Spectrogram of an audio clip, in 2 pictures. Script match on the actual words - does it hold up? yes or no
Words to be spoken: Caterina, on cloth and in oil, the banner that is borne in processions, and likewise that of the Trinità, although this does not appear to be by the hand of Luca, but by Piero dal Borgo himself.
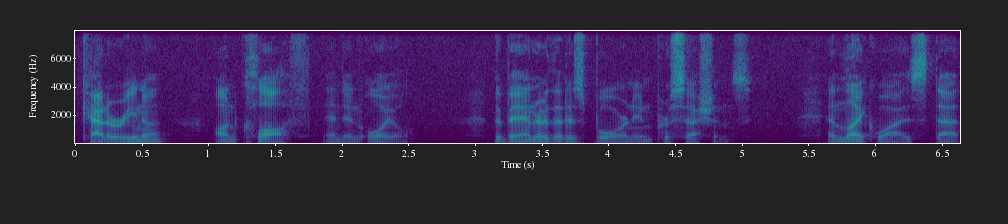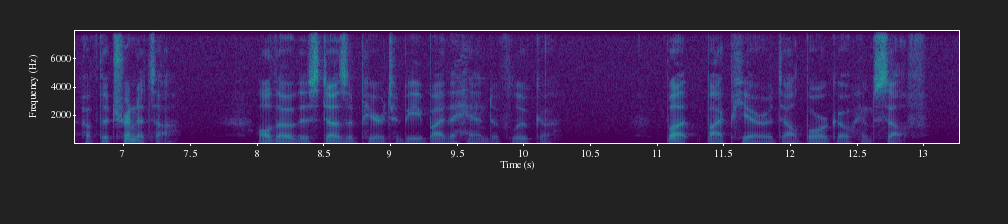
no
